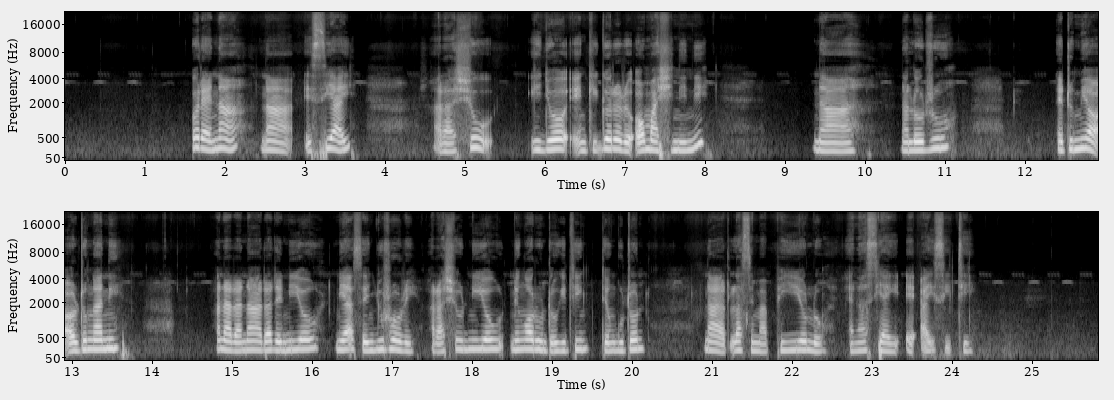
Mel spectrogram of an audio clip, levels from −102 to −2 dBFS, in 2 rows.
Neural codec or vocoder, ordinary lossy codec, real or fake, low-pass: vocoder, 44.1 kHz, 128 mel bands every 256 samples, BigVGAN v2; none; fake; none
